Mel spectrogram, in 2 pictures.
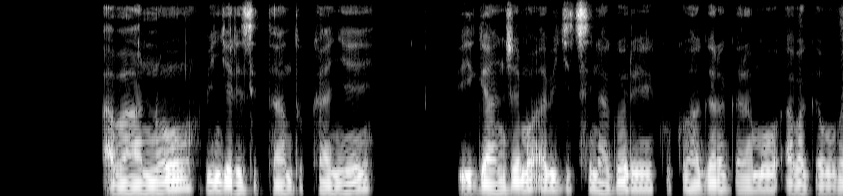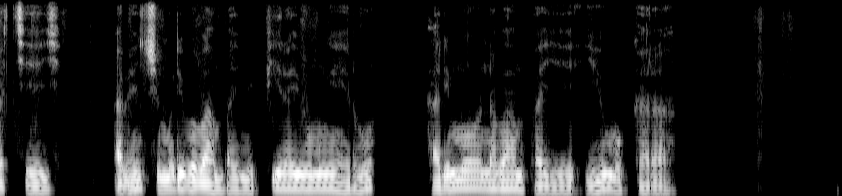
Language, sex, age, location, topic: Kinyarwanda, male, 25-35, Kigali, health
